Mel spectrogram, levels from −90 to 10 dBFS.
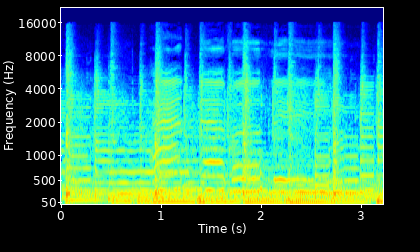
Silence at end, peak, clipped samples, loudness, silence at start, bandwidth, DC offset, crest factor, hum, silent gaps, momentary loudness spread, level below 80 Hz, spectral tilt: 0 s; -2 dBFS; under 0.1%; -21 LUFS; 0 s; 16.5 kHz; under 0.1%; 18 dB; none; none; 3 LU; -26 dBFS; -5.5 dB/octave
